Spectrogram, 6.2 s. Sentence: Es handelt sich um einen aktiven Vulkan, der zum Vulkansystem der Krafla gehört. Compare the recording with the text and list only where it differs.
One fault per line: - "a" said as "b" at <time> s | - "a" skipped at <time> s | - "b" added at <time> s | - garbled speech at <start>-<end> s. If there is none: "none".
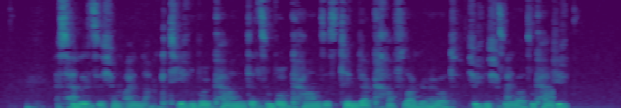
- garbled speech at 4.7-5.7 s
